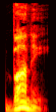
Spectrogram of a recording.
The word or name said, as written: bonny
